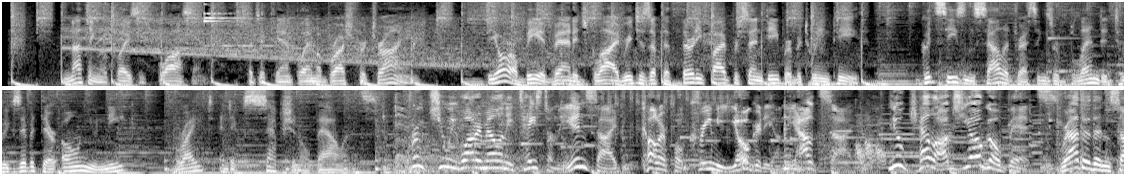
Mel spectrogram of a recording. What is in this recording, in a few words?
male sophisticated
